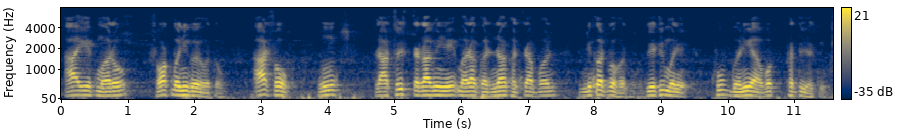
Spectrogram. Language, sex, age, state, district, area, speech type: Gujarati, male, 60+, Gujarat, Kheda, rural, spontaneous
